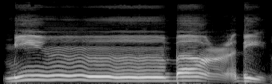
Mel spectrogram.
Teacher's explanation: Nun mati bertemu ba, iqlab sama macam kat sini tadi. Okey, sembunyikan sebutan nun dan kita sebut huruf mim tu dengan tutup bibir bersahaja.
